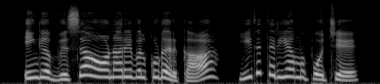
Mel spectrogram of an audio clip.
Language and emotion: Tamil, surprised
